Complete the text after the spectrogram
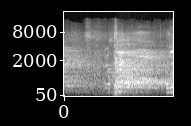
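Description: Wrestlers thud onto a mat.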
